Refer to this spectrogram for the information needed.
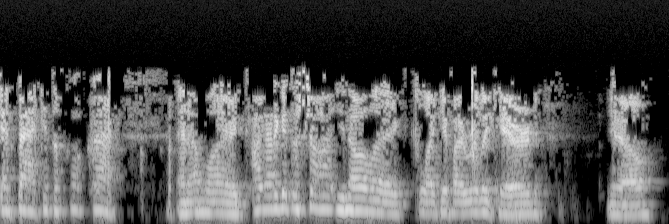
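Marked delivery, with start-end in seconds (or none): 0.0-1.2 mock shouting, pitched higher. Describing getting closer for a shot while police shouted at him, retelling cops shouting. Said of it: "shouting at me".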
